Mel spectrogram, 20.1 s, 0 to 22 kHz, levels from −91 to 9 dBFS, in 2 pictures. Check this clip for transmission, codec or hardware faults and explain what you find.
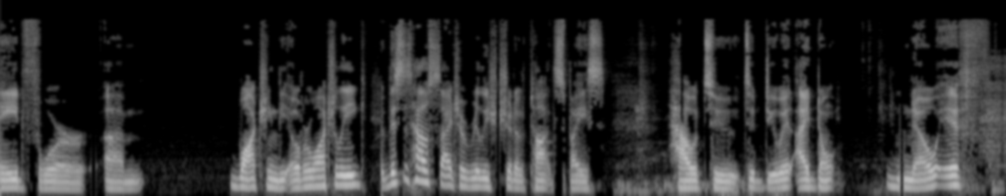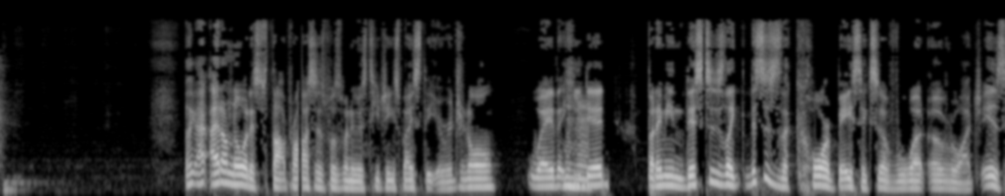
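The clip has one fault, repeated. Gaps at a join of encoded pieces fall at 0.91, 4.95, 8.99, 13.03 and 17.08 s, every 4 s. Separately encoded pieces were joined untrimmed, so encoder delay and frame padding leave brief silences, about 40 ms (46 ms first). The speech cuts out, then resumes mid-flow. One gap comes just before "have taught". Another falls between "know what his thought" and "was when he was". The last sits between "did but I mean" and "is like this is".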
